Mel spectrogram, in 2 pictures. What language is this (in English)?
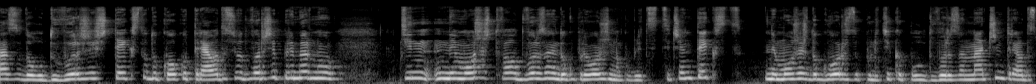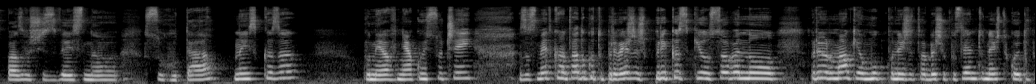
Bulgarian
